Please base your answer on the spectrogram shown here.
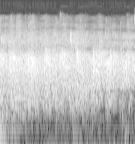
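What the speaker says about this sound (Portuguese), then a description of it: "Dê uma salva de palmas para Jesus." A church congregation claps together in steady, continuous applause, sounding quiet and somewhat distant with no voices over it.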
